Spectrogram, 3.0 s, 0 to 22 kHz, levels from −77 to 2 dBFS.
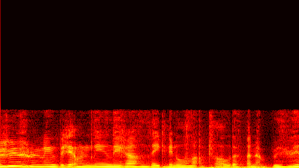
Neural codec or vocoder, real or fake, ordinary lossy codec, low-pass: codec, 16 kHz, 0.5 kbps, FunCodec, trained on LibriTTS, 25 frames a second; fake; none; none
